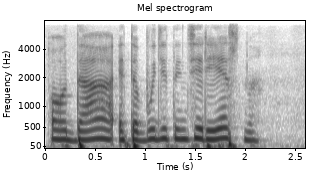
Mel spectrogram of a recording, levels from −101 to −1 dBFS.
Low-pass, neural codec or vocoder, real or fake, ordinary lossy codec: 7.2 kHz; none; real; none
